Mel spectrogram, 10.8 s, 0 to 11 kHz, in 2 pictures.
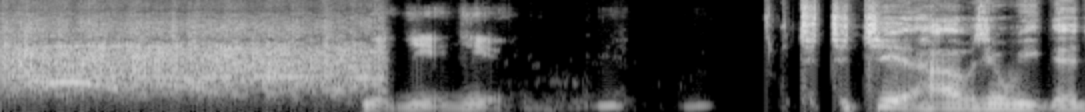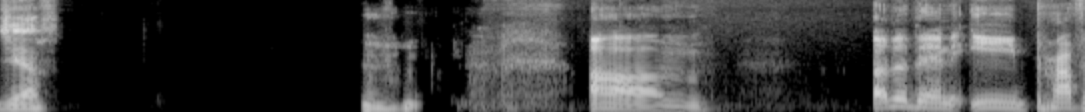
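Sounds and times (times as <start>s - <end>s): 
dense round of applause: 0.0s - 1.9s
speech: 1.8s - 3.6s, 4.2s - 5.8s, 7.2s - 9.0s, 9.8s - 10.8s.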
